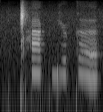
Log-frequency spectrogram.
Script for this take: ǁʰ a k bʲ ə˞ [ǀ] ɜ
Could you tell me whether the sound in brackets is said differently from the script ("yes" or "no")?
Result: yes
